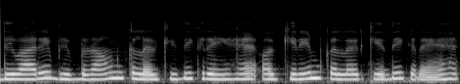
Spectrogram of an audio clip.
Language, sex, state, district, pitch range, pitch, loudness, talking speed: Hindi, female, Jharkhand, Palamu, 235-255 Hz, 240 Hz, -12 LUFS, 195 wpm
